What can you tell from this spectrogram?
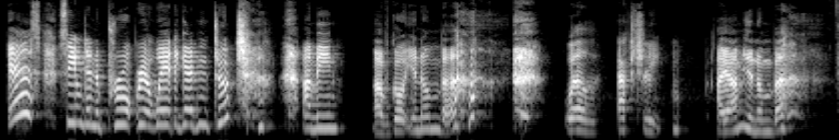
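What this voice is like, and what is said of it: Geordie accent. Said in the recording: “Why have you got a Geordie accent? ... All phones are Geordie.”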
